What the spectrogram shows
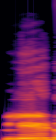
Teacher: गले में कंपन महसूस हो तो हम ड पढ़ेंगे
